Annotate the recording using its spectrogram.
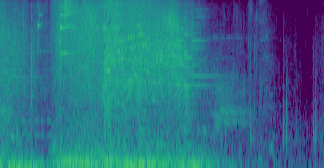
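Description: A fiery spell roars and crackles loudly.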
